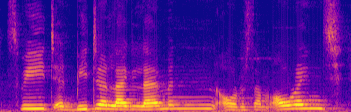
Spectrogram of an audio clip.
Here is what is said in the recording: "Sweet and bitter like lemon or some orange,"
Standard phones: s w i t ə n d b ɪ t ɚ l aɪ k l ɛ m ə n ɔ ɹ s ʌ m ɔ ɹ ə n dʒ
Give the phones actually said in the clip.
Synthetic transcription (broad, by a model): s w i t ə n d b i t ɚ l aɪ k l ɛ m ə n ɔ ɹ s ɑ m ɔ ɹ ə n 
